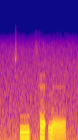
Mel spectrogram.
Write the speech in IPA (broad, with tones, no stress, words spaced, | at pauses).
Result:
tʰu˦ kʰɛ˦ʔlɛ˨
